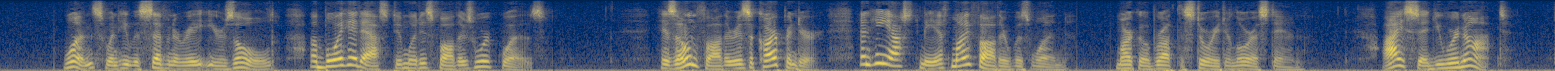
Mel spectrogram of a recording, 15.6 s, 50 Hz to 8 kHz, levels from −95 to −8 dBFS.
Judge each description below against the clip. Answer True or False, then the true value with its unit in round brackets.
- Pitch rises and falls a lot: True (8.0 semitones)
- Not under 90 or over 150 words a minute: False (175 wpm)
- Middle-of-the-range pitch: True (160 Hz)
